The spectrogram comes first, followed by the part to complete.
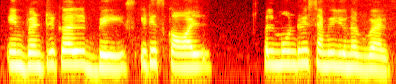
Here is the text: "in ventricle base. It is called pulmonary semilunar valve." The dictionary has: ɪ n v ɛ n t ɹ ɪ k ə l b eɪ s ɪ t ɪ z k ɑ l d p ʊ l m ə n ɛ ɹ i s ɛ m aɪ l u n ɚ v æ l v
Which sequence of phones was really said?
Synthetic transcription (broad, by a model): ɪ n v ɛ n t ɹ ɪ k ə l b eɪ s ɪ t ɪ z k ɑ l d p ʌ l m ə n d ɹ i s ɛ m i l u n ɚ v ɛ l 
